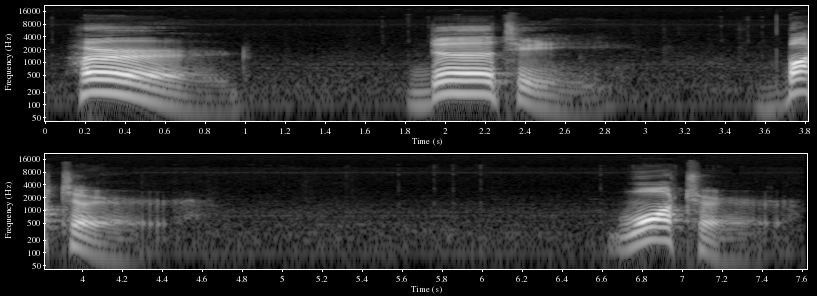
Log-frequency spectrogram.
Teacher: now last R is not pronounced in British words British English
